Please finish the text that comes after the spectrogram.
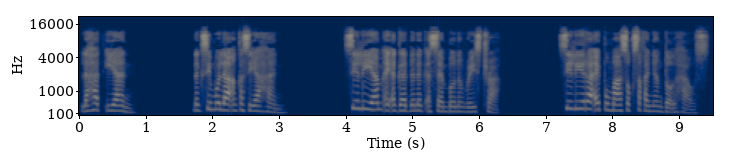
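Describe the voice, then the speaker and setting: A woman's voice: mid-range voice, darkish tone, dry recording, clean studio sound. A woman narrating a scripted dramatic story as an audiobook narrator.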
